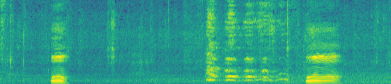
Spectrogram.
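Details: Weaned puppy, raised two months in an apartment and then given to an acquaintance, met again one month later in an emotional reunion. Two loud, short arched whining yelps with a wavering string of whimpers between them. Quiet background, faint human voices nearby.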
